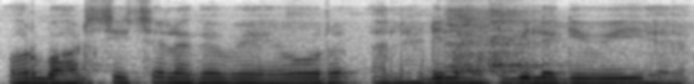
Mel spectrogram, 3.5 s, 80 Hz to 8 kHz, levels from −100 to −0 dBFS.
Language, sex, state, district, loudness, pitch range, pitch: Hindi, male, Uttar Pradesh, Saharanpur, -15 LUFS, 150-155 Hz, 150 Hz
